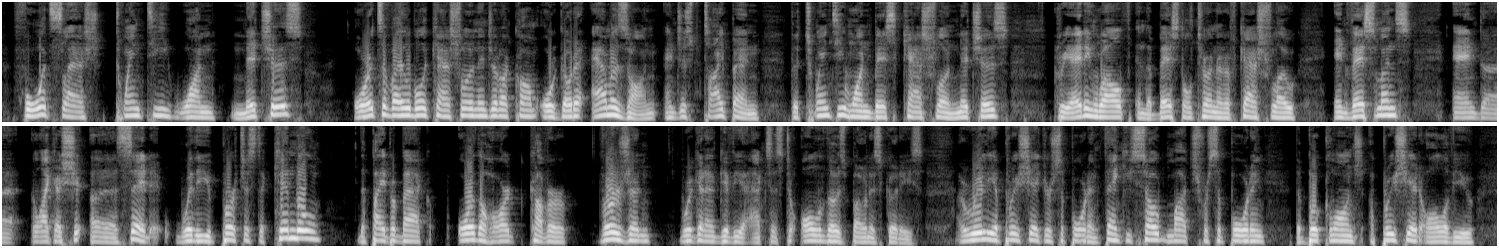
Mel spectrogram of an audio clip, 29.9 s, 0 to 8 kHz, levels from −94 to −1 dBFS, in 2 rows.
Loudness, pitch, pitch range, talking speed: -19 LUFS, 135 Hz, 125-155 Hz, 165 wpm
